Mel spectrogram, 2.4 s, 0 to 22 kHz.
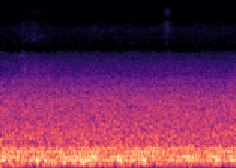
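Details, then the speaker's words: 2006-2007 Lasko 3733 box fan bought secondhand, running on medium after a big speed jump from low; loud steady airy whoosh with low motor hum, no ticking, wobble or scraping; runs smoothly, with a distinct sound the owner finds nostalgic. "I remember this sound. It's very nostalgic to me. I remember these were always used on medium, only medium."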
